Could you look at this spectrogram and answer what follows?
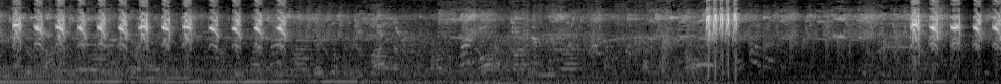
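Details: Greater green leafbird kept in a covered cage, bursts of rapid repeated high chirps, a pause with faint rustling, a loud scratchy note, then another chirping run; low hum throughout.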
